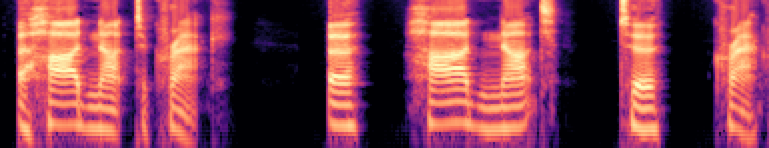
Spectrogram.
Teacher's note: So, as soon as the word a or even an is in a phrase, we often reduce that and just use the schwa sound in the place of a or an.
